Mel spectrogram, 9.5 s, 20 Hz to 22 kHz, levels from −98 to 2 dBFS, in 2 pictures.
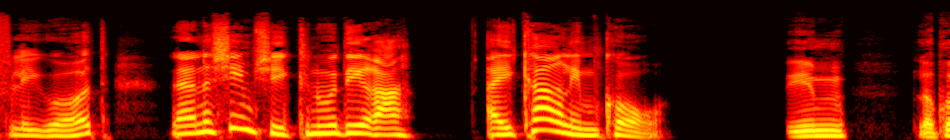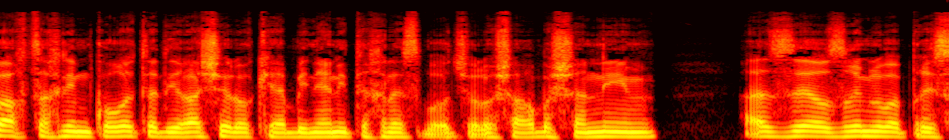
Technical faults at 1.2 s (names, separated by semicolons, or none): none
